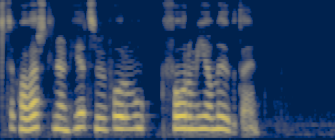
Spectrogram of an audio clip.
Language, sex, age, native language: Icelandic, female, 20-29, Icelandic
